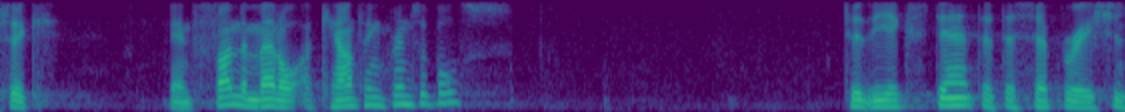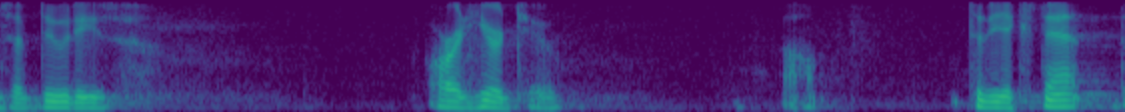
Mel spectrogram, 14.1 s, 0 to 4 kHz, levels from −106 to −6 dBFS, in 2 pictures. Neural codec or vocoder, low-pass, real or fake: vocoder, 22.05 kHz, 80 mel bands, Vocos; 3.6 kHz; fake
